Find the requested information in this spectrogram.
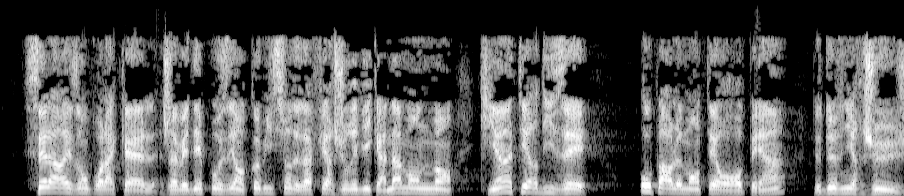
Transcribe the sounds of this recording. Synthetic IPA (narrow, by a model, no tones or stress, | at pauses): sɛlaʁezɔ̃puʁlakʲɛlʒavɛd̪epozeɑ̃kɔmisjɔ̃d̪ezafɛʁʒyʁid̪ikɛ̃namɑ̃d̪mɑ̃ | kʲʰiɛ̃t̪ɛʁd̪izɛ | opaʁləmɑ̃t̪ɛʁøʁɔpeɛ̃ | d̪əd̪əvniʁʒyːʒ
